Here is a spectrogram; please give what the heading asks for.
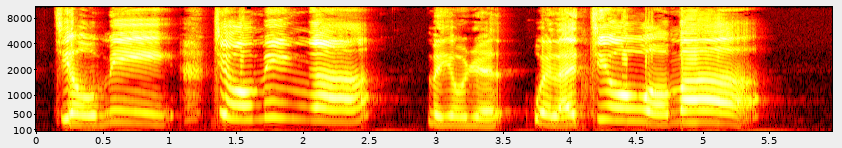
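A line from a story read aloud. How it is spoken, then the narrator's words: Wailing cry. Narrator (Chinese): 匹诺丘……开始嚎啕大哭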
